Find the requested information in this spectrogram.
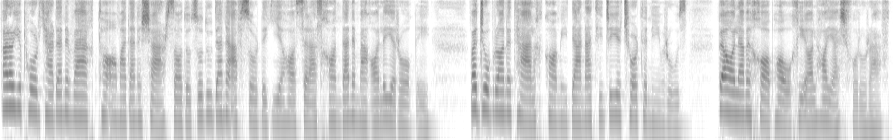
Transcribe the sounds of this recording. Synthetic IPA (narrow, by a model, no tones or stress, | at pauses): b̥æɾɒːje̞pʰoɾcʰæɾd̪æne̞væqt̪ʰːɒːʔɒːmæd̪æne̞ʃæːhɾz̥ɒːd̪ozo̞d̪uːd̪æneʔæfso̞ɾd̪e̞ɟiːjeɦɒːse̞læz̥xɒːnd̪æne̞mæɣɒːle̞je̞ɾoɣiː | væd͡ʒo̞bɾɒːne̞t̪ʰælχkʰɒːmiːd̪æɾnæt̪ʰiːd͡ʒe̞je̞t͡ʃʰoɾt̪ʰe̞niːmɾuːz | b̥e̞ɒːlæme̞xɒːb̥ɦɒːoxijɒːlɦɒːjæʃfoɾuːɾæft̪̚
